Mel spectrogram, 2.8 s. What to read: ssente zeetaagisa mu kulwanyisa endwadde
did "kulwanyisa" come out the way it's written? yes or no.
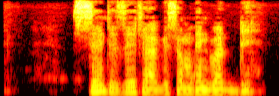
no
